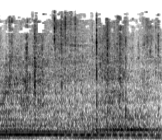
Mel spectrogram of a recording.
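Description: A car engine idling steadily, a constant low hum with no change in pitch.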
